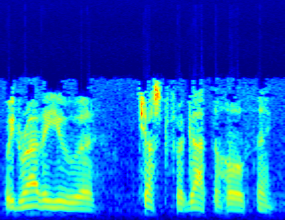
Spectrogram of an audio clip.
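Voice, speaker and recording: An actor playing a firm, businesslike American federal investigator, curt and commanding, in a 1950s radio drama. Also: male voice, lowish voice, normal speed, slightly rough. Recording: dull vintage radio recording.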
